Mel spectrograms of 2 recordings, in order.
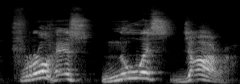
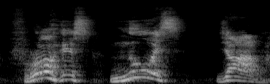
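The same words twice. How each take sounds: First: Louder, slow German greeting; German accent. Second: Slow, drawn-out German greeting; German accent. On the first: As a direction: belt it out slowly with a German accent. (malakas at mabagal na German na pagbati) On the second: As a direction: say it like a German would, very slowly. (mabagal na German na pagbati) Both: Shown as a demonstration. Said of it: "Ba't nagbabago yung tono mo".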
